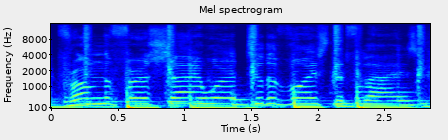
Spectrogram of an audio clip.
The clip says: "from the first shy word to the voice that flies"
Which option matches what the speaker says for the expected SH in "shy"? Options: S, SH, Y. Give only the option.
S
